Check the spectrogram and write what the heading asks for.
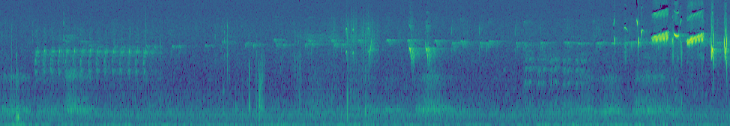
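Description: wild bird singing

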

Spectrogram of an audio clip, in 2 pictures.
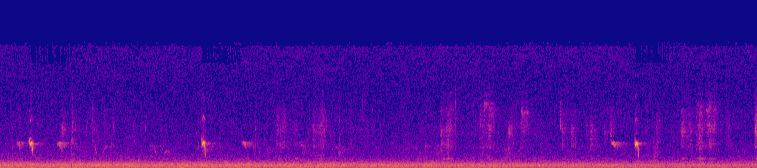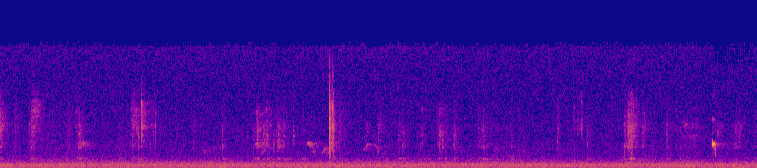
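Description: bird song

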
